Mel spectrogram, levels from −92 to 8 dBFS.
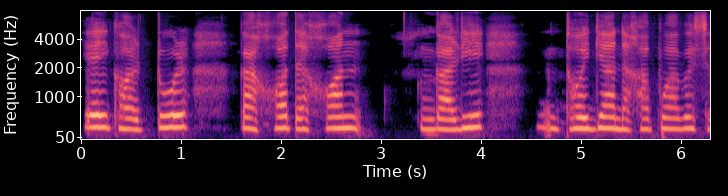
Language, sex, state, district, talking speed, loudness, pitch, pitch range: Assamese, female, Assam, Sonitpur, 95 wpm, -16 LUFS, 260 Hz, 245-280 Hz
